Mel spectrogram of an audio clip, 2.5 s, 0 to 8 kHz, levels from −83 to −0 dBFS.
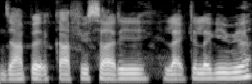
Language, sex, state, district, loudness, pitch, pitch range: Hindi, male, Chhattisgarh, Raigarh, -16 LUFS, 135 Hz, 125-140 Hz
